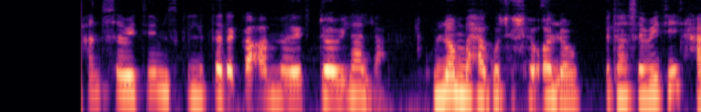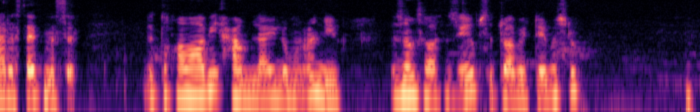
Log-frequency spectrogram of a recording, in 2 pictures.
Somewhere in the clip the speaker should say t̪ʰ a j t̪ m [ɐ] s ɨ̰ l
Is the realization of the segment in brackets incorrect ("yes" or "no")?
no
